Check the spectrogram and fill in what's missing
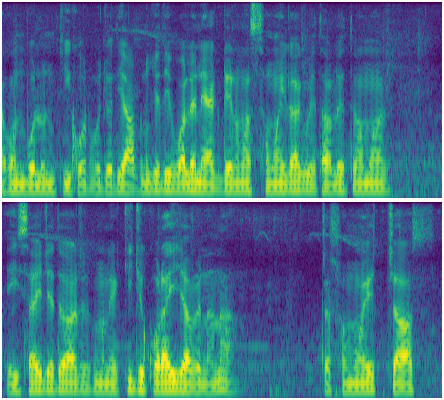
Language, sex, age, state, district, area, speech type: Bengali, male, 18-30, West Bengal, Darjeeling, urban, spontaneous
